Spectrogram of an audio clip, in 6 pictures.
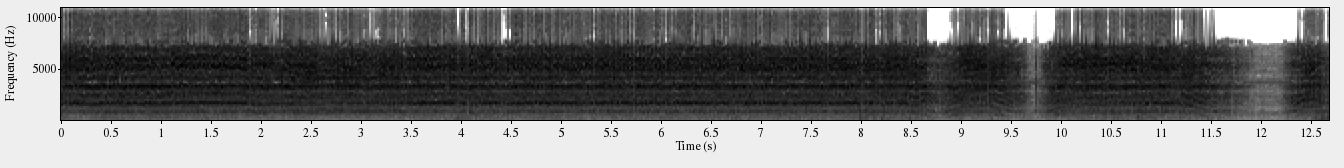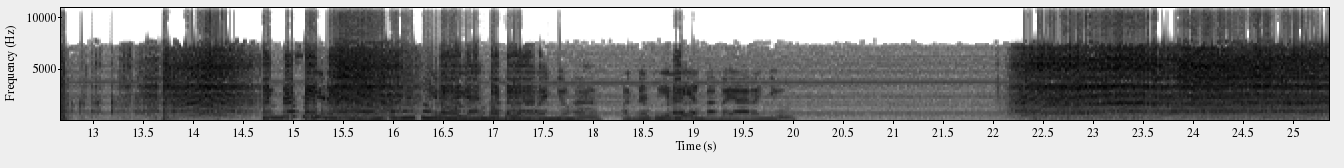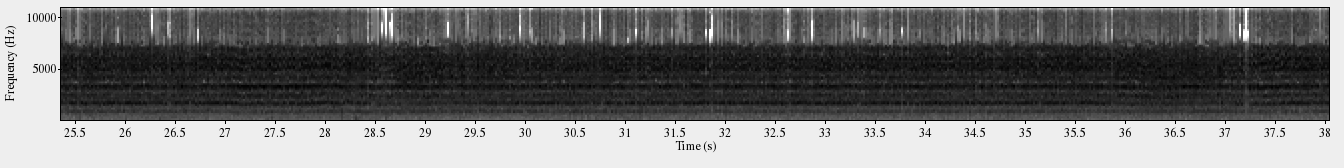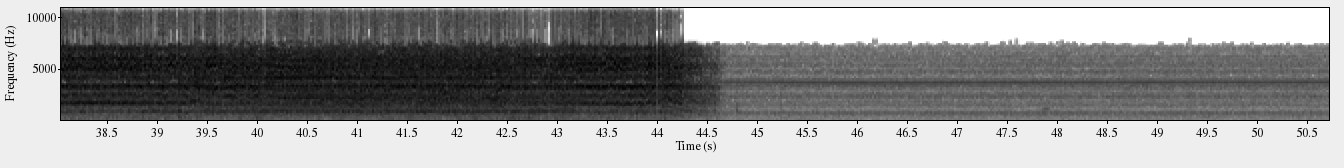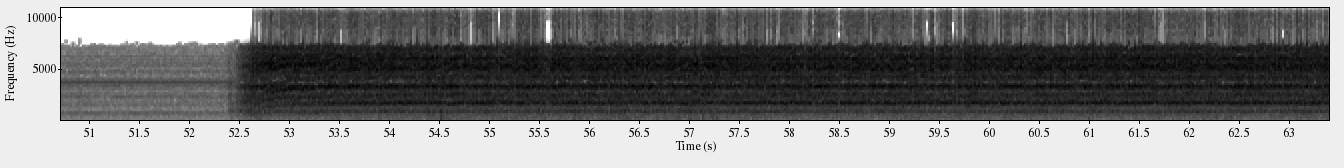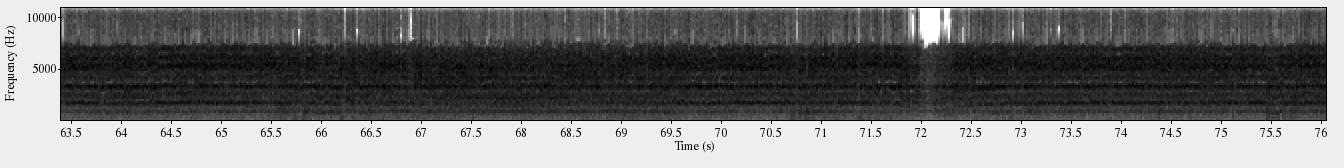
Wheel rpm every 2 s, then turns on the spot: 220, 230, 230, 230, 160, 140, 30, 0, 0, 0, 0, 160, 230, 230, 230, 230, 230, 230, 220, 230, 210, 200, 20, 0, 0, 0, 120, 230, 230, 230, 230, 230, 230, 230, 220, 220, 190, 230.
none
